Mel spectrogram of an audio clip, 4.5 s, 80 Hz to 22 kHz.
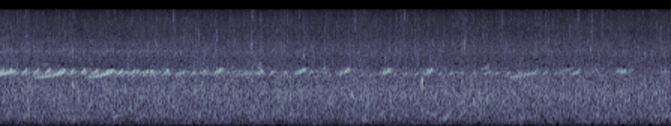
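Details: Kajika frog calling on a summer night at Water Park Shirayama in Yokoze, Chichibu district, Saitama, Japan, recorded on a TASCAM DR-05X: rapid, high, whistled trilling notes repeated about three times a second over a steady rushing stream.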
